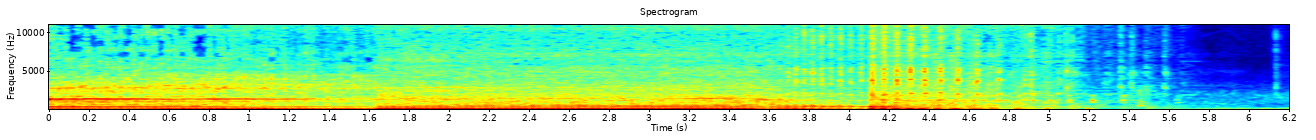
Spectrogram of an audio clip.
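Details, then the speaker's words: Honda GCV190 pressure washer engine, sat about four years, small fresh fuel top-up: catches and runs briefly on starting fluid, then sags and dies; spark good, fuel starvation from stale fuel or carburetor. "so one thing about engines if they run on starting fluid but not by self coil is good spark good but something wrong with fuel system heater valve or maybe line carburetor bad gas something"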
